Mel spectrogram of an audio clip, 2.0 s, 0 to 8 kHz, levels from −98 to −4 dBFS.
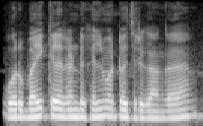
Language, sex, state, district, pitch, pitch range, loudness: Tamil, male, Tamil Nadu, Kanyakumari, 140 Hz, 135-150 Hz, -15 LUFS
